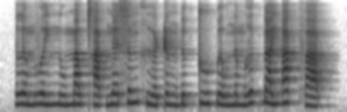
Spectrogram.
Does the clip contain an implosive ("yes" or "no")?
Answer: yes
